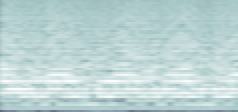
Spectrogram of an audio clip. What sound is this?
laser active small
Small laser shot loop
